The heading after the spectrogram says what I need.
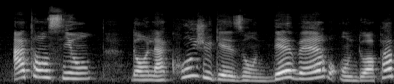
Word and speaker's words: verbe: On ne prononce pas le E final. Par exemple, le verbe, on ne dit pas le verbe, non. Le verbe, le téléphone, la rue, bienvenue.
